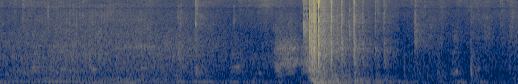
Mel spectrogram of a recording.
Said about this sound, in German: Und ich mache hier mal die Tür zu.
